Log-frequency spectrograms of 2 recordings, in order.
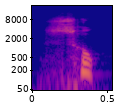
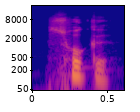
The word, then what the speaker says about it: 속: final consonant underneath, and that becomes 속, not 속, 소그, okay? It's 속. Make sure you drop the G sound at the end.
